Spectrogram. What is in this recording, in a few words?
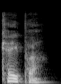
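"caper", British English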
